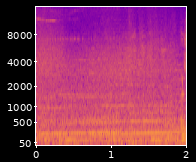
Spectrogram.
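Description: Race-modified Ford Transit van's turbocharged engine pulling at full throttle, heard from inside the cabin: one loud, steady engine note whose pitch creeps slowly upward as the revs build.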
